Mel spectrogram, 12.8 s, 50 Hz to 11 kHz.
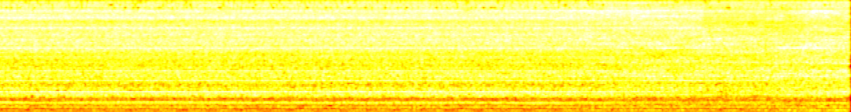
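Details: Hoover Dial-A-Matic 1136 vacuum running: steady high motor whine with coarse rough rumble and uneven flutter; the brush roll is what sounds bad.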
